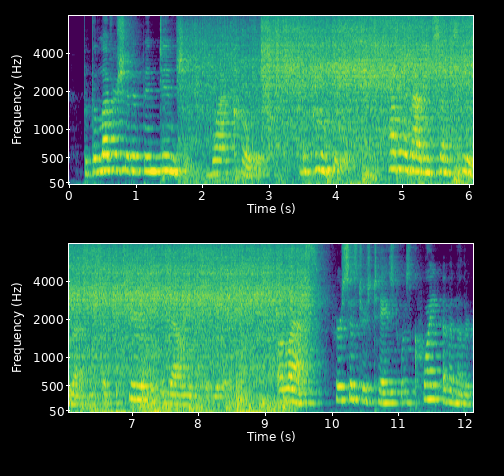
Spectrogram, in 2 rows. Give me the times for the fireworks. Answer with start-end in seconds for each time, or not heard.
1.4-9.7.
